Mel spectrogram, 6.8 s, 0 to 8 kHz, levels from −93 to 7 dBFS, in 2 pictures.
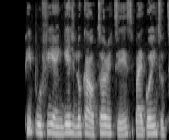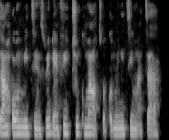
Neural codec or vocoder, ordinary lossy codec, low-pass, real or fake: none; none; none; real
